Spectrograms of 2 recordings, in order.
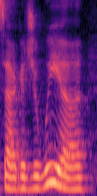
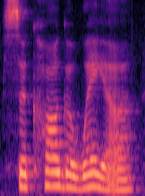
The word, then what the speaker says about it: Sacagawea: words in their journals the pronunciation of sagajoy's name and years since the expedition as sacajawea does not match sacagawea the way that the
